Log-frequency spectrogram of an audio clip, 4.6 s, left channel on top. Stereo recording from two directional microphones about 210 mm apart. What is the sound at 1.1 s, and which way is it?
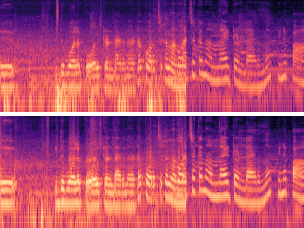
A woman's voice, 25° right (ahead or behind).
